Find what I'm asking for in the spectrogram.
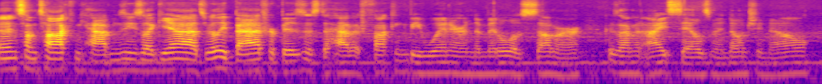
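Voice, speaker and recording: A man speaks at a fairly quick pace with hardly any pauses, his fairly low voice carrying fairly even intonation. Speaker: comedy movie recapper. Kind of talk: casual comedic monologue. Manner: sleepy, rambling.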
